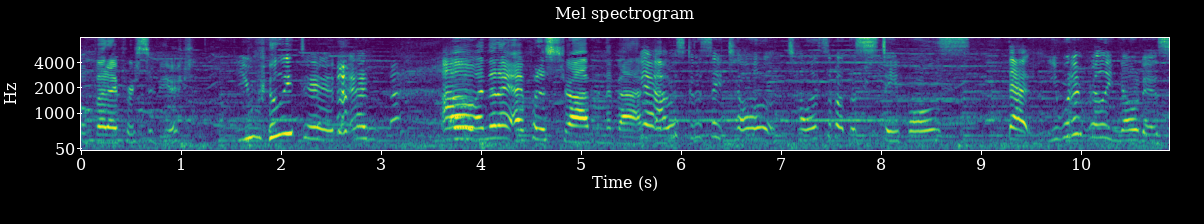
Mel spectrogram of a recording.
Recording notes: We took a break, sat on a large rock in a park, and recorded this mini-episode!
